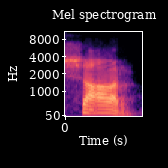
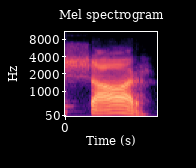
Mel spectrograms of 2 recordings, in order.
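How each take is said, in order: First: The word is said with one syllable. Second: The word is said with one syllable.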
